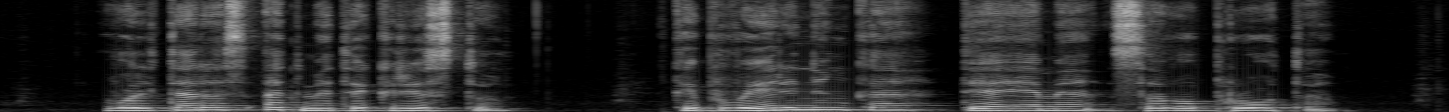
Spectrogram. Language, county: Lithuanian, Kaunas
